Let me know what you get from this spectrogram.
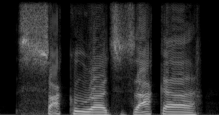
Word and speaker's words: Sakurazaka: Top Japanese song is Sakurazaka 46. There we go. Got the emphasis on the right syllable.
